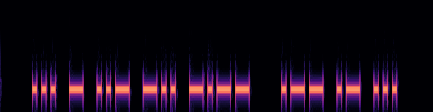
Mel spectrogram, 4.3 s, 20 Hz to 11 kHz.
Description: Morse code, heard as a keyed tone, about 26 wpm, 700 Hz. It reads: STUDY WAS
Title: Speed-Racing - Sets of 5 Words 22wpm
